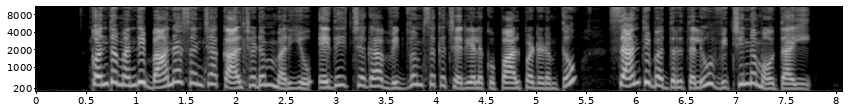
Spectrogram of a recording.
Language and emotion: Telugu, neutral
